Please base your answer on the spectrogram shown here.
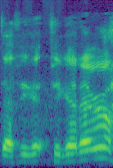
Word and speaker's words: Figueiredo: But I do feel that Figueiredo, how would you pronounce his name again?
